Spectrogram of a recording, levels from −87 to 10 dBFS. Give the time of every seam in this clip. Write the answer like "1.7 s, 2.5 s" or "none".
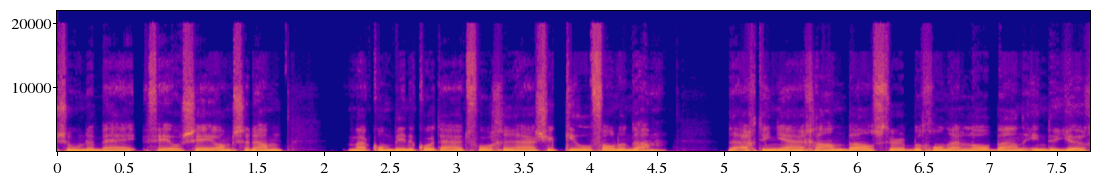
none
